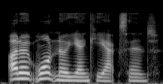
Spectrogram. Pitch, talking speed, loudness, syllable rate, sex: 195 Hz, 220 wpm, -18 LUFS, 5.4 syllables/s, female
